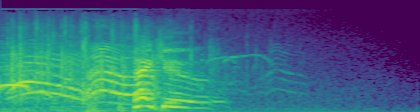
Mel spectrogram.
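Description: A person's high, wordless voice wailing, its pitch gliding up and down, for about two seconds before it fades out.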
